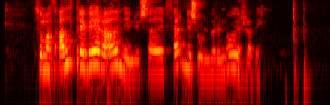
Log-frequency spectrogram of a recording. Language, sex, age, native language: Icelandic, female, 30-39, Icelandic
